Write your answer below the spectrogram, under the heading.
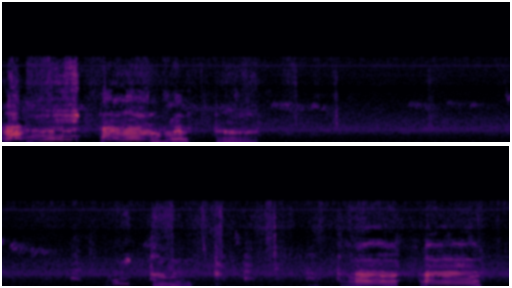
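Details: Dobermann named Magmar Von Der Burgstätte giving arched, harmonic whining yelps in short bursts near the start, around six seconds and near the end, with a quiet gap between and a voice nearby.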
